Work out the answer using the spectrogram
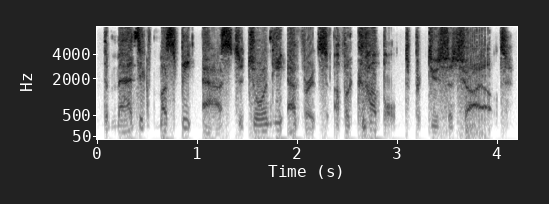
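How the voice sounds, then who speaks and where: A man delivers scripted narration with expressive, theatrical stresses. His voice is very bright and tense, slightly rough rather than clean, in a dry recording. He slips into wry asides as he reads. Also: medium pitch, moderate pace, no room sound, rough recording. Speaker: fan fiction reader.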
